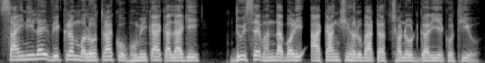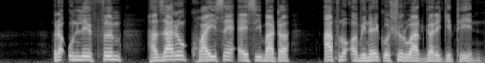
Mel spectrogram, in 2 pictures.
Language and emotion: Nepali, neutral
